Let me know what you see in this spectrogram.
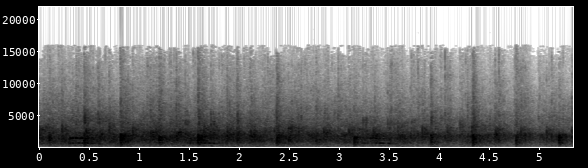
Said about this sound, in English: All right, folks, yeah, my mom just faced the congregation so everybody can clap once again.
